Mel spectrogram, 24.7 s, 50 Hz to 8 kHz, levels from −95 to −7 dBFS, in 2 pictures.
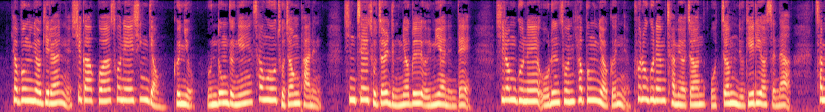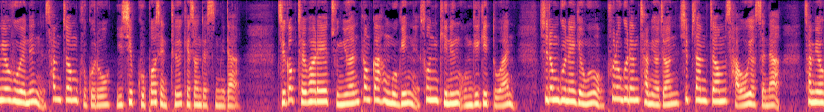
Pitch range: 185-260 Hz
